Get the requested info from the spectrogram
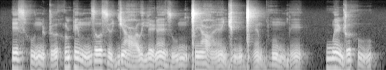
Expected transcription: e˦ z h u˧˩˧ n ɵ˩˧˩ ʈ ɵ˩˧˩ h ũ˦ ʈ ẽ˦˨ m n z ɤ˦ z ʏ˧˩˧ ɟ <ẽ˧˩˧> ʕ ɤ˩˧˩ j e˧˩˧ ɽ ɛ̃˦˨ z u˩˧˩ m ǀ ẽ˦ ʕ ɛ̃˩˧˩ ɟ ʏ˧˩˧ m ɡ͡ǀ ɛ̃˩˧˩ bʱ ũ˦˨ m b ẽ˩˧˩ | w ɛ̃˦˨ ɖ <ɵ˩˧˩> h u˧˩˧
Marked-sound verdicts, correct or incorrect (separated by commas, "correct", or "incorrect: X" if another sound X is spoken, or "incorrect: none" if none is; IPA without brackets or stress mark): incorrect: ẽ˦˨, incorrect: ɵ˦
